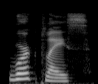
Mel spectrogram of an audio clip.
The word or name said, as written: workplace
